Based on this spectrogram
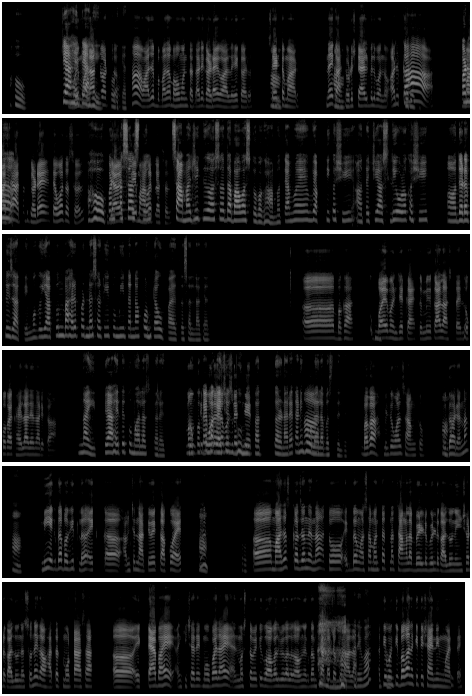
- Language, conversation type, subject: Marathi, podcast, तुमच्यासाठी अस्सल दिसणे म्हणजे काय?
- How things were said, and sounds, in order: tapping; in English: "कझन"; chuckle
